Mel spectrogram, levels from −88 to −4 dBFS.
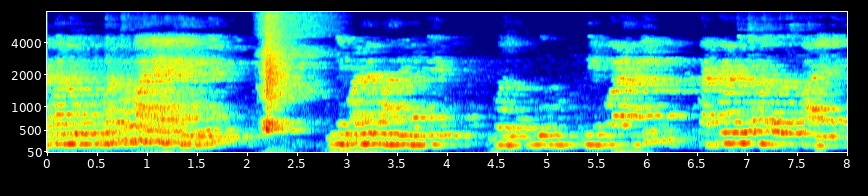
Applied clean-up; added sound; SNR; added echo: classical method WPE with log-MMSE.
